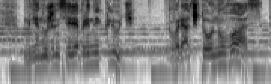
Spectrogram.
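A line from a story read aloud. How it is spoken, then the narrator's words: Plain. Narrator (Russian): сказал мальчик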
